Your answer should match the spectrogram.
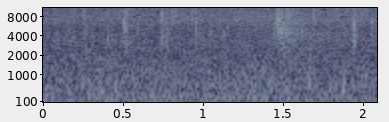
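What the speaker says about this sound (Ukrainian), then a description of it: "на дворі дощить, тож варто вдягнутись по погоді" Steady rain falling outdoors in the game Sherlock Holmes: The Awakened, a dense even patter across a surface with no voices, holding constant throughout.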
